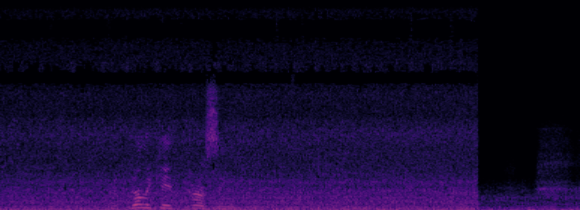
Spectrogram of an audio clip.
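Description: A mountain stream rushes and splashes over rocks close by.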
